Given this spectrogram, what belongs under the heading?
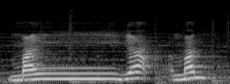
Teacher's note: اب نون ساکن کا جو ما قبل میم ہے، میم یا کے ساتھ پڑھی جا رہی ہے اور نون میں ادغام، نون جو ہے وہ یا میں مدغم ہو رہا ہے۔ اس کو ہم کہیں گے ادغام بالغنہ۔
